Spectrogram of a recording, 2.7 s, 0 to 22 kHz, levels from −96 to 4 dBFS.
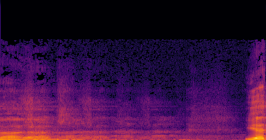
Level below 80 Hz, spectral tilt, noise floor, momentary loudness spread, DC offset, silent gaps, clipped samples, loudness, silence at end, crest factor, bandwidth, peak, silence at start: -60 dBFS; -6 dB/octave; -52 dBFS; 22 LU; under 0.1%; none; under 0.1%; -28 LUFS; 0 s; 22 dB; 12.5 kHz; -4 dBFS; 0 s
